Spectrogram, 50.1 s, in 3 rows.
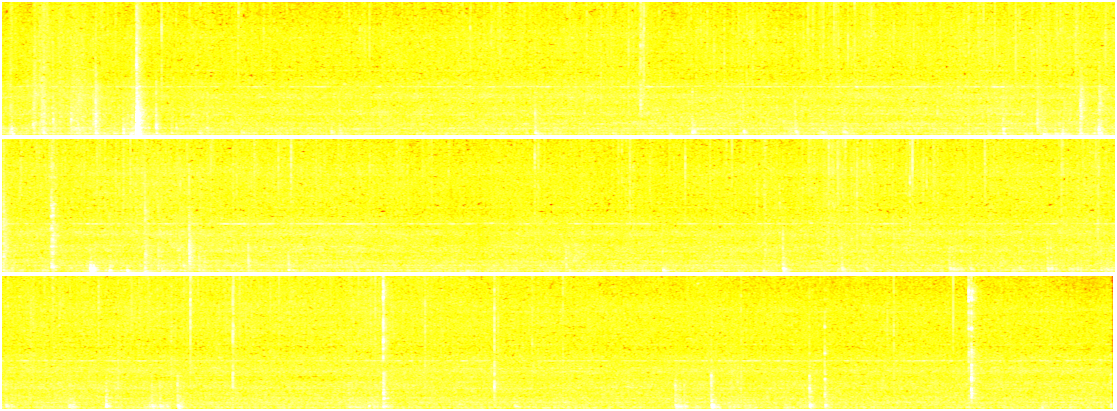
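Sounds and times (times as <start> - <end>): food sizzling in a frying pan: 0.0 - 50.0
tongs clicking on pan: 47.9 - 48.1.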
